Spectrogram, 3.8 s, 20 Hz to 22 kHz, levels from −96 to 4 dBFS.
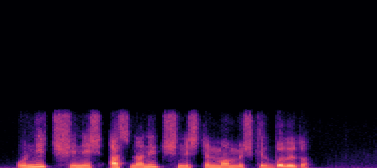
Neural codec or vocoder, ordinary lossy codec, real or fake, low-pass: codec, 16 kHz, 0.5 kbps, X-Codec, WavLM features, trained on Multilingual LibriSpeech; Opus, 16 kbps; fake; 7.2 kHz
